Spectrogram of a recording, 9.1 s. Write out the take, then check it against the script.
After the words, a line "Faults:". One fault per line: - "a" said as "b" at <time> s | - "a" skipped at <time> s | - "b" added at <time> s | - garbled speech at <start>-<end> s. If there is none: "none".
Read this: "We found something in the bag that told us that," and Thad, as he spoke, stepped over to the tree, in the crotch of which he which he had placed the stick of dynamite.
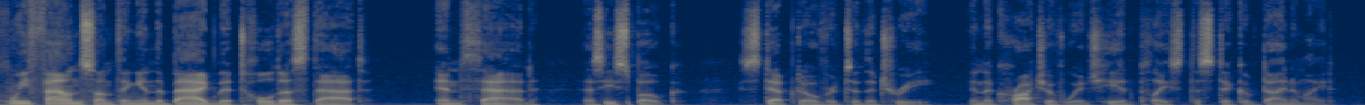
"We found something in the bag that told us that," and Thad, as he spoke, stepped over to the tree, in the crotch of which he had placed the stick of dynamite.
Faults:
- "which he" skipped at 7.5 s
